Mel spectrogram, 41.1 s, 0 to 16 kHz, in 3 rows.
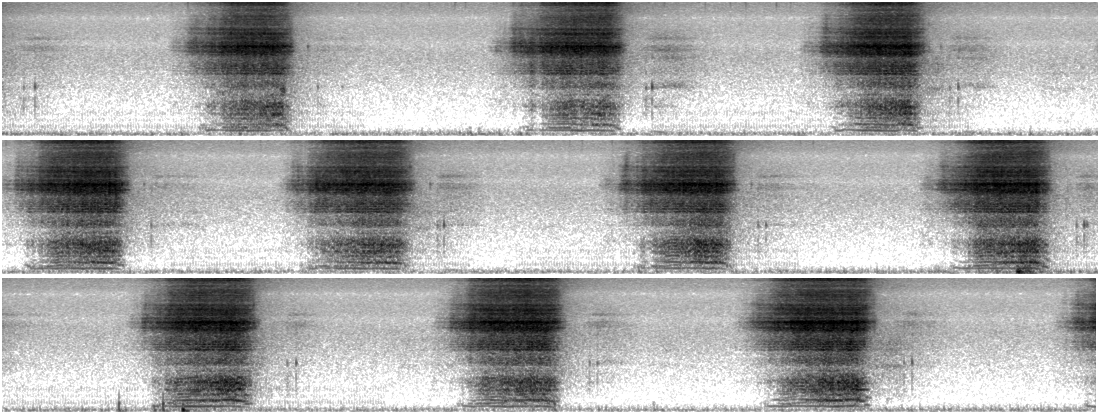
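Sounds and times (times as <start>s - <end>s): person snoring: 2.3s - 3.6s, 6.4s - 7.8s, 10.2s - 11.6s, 17.3s - 18.8s, 21.4s - 22.9s, 25.4s - 26.8s, 29.1s - 30.6s, 33.0s - 34.4s, 36.7s - 38.3s.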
